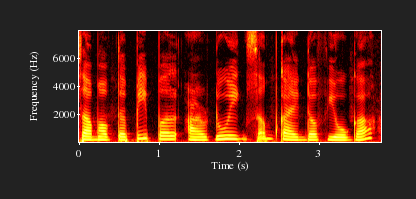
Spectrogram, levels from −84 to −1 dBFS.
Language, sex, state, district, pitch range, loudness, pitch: English, female, Assam, Kamrup Metropolitan, 200-245 Hz, -17 LUFS, 210 Hz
